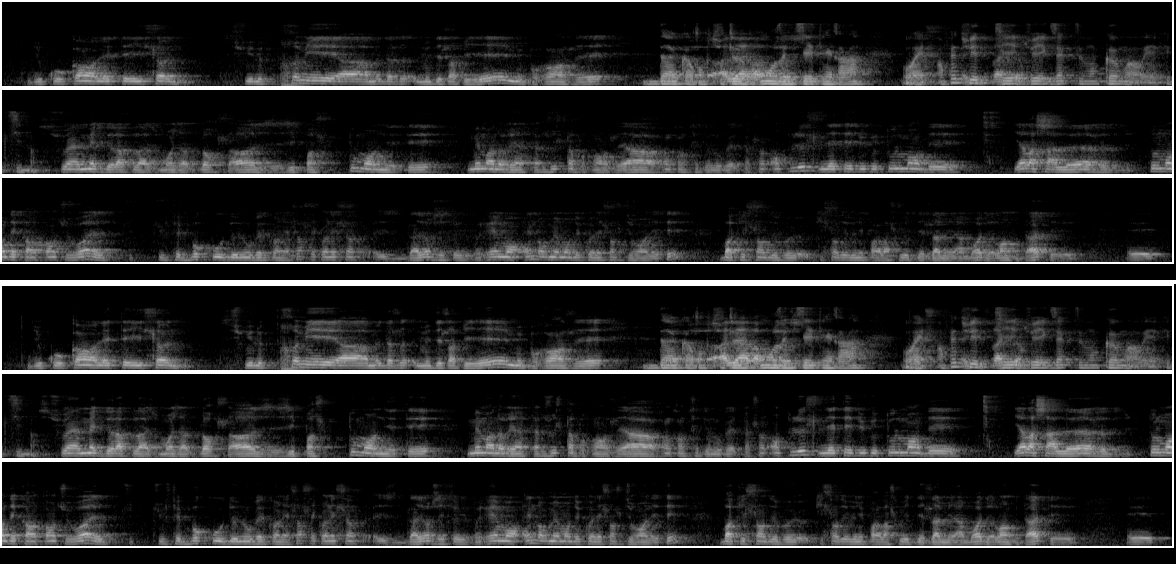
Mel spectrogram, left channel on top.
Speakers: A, on the right; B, in the centre.
A: Du coup, quand l'été il sonne, je suis le premier à me, dés- me déshabiller, me bronzer,
B: D'accord,
A: euh,
B: donc tu
A: aller
B: te
A: à
B: bronzes,
A: la plage.
B: etc. Ouais,
A: Ex-
B: en fait, tu
A: Exactement.
B: es, tu es, tu es exactement comme moi, ouais, effectivement.
A: Je suis un mec de la plage, moi j'adore ça, j'y passe tout mon été, même à ne rien faire, juste à bronzer, à rencontrer de nouvelles personnes. En plus, l'été, vu que tout le monde est... Il y a la chaleur, tout le monde est content, tu vois, et tu, tu fais beaucoup de nouvelles connaissances. Les connaissances, d'ailleurs, j'ai fait vraiment énormément de connaissances durant l'été, bah, qui sont devenus, qui sont devenus par la suite des amis à moi de longue date. Et, et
